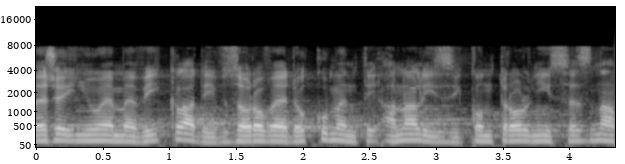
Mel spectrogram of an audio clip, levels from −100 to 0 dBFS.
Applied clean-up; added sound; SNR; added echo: none; none; none; none.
